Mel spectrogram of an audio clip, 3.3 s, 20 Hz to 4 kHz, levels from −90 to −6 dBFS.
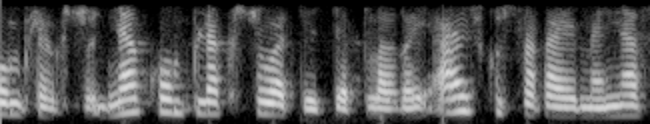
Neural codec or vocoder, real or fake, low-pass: none; real; 3.6 kHz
